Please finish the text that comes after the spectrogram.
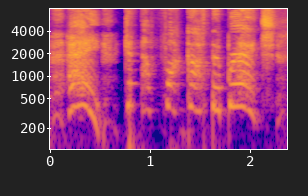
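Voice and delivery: high mock shout at kids; imitated yell. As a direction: mimic her yelling at the kids. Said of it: "And you're like".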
